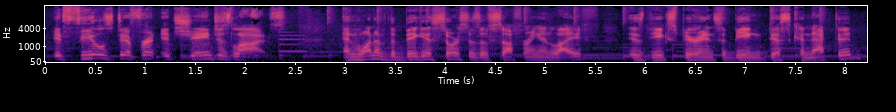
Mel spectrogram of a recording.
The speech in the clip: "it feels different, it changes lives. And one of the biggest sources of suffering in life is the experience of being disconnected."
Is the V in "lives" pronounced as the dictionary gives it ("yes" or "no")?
yes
